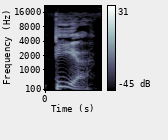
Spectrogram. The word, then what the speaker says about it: día: Did you notice that dia has an I marked with an accent? In Spanish, if a word is marked with an accent, then that syllable receives the stress. So try saying dia again.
